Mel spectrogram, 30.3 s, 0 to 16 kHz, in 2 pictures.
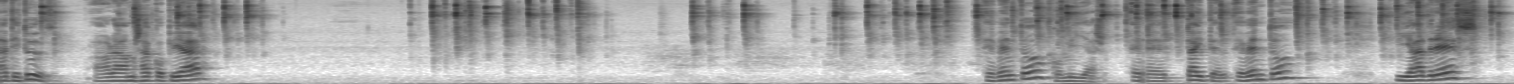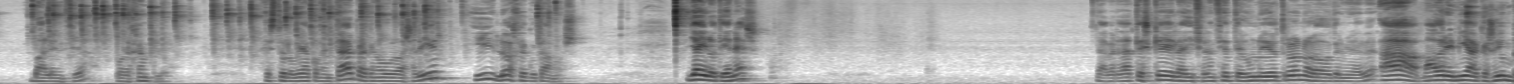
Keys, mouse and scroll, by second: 0.0-2.9 typing, 0.4 Escape, 4.0-20.5 typing, 8.3 Escape, 28.9 click, 29.8 Escape.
